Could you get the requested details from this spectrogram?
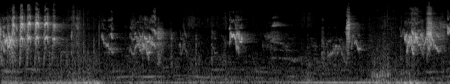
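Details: Budgerigar chirping and singing, recorded 14 March 2024: bursts of bright, scratchy chirps and squawky notes, one at the start, more in the middle and a cluster near the end, over a low steady hum.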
